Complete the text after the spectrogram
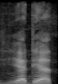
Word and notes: adiat: Wamesa

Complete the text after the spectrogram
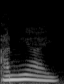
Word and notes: aniai: Wamesa

